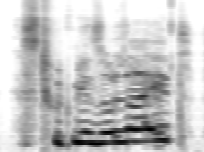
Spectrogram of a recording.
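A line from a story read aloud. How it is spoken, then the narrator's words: Woman sobbing. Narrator (German): schluchzt die Frau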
